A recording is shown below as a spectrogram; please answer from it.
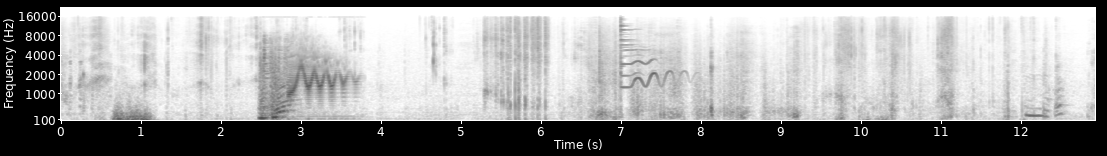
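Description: Close-miked crunching and chewing of crispy puffed junk-food snacks, bitten and chewed right at a clip-on microphone. Two short wobbling pitched tones cut in over it: the first and loudest about two and a half seconds in, a thinner one about seven seconds in.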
